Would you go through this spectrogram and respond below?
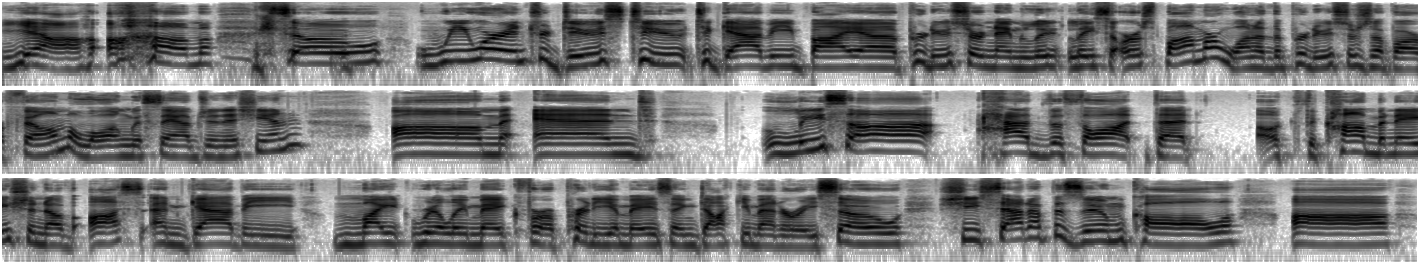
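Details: Adult woman speaking; Normal speech.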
